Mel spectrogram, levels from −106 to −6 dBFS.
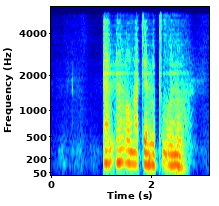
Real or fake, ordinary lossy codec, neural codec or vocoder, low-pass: fake; none; codec, 44.1 kHz, 0.9 kbps, DAC; 5.4 kHz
